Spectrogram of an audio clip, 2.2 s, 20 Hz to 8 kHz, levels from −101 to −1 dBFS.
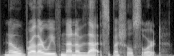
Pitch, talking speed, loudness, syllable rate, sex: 190 Hz, 220 wpm, -16 LUFS, 5.6 syllables/s, female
